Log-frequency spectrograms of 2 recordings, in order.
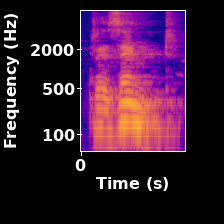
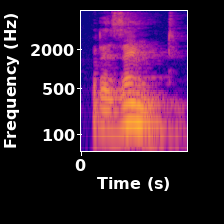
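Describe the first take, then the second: First: The stress is on the second syllable. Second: The same.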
